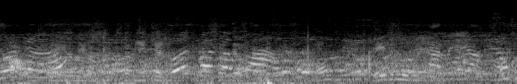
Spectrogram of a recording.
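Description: Dense crowd chatter in a very noisy place, many overlapping voices of people milling and walking around, a steady loud babble with no single speaker standing out, recorded on a mobile phone.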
